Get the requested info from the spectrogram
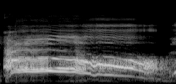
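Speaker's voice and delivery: very high, drawn-out little wail; tiny scream. Acted. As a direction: scream like someone tiny falling away. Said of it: "you hear a tiny".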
